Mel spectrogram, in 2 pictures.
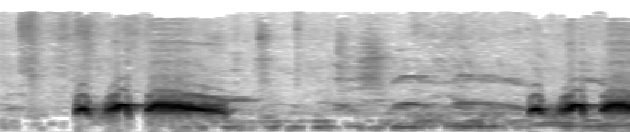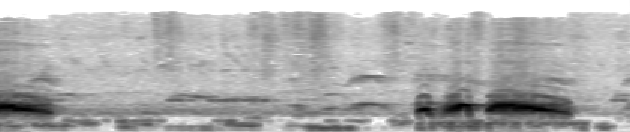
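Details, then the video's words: Spotted dove used to lure wild birds, giving three coo phrases spaced about three seconds apart. Each phrase is two short notes and a sustained falling coo, with low background rustle and faint bird chirps between. "tekukur super gacor suara untuk pancingan semua burung"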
